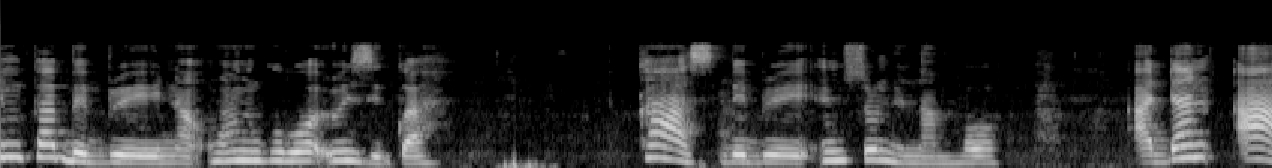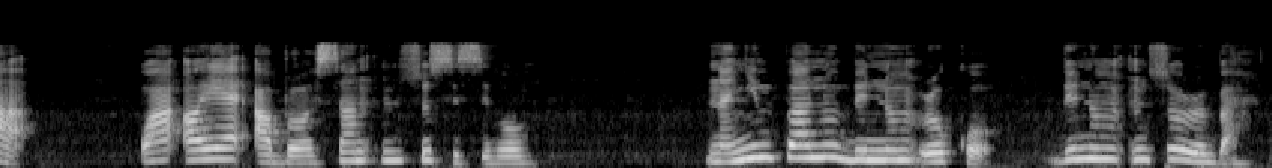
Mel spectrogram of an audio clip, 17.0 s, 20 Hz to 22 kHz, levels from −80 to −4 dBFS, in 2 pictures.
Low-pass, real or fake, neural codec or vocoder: 7.2 kHz; real; none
